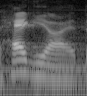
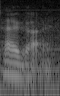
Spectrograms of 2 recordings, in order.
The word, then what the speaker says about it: Haggai: Some will pronounce it Haggai. They're wrong. It's Haggai, if you know Howard Cosell.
